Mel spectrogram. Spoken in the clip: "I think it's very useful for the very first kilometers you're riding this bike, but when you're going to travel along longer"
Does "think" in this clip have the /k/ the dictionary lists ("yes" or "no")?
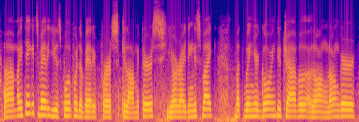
yes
